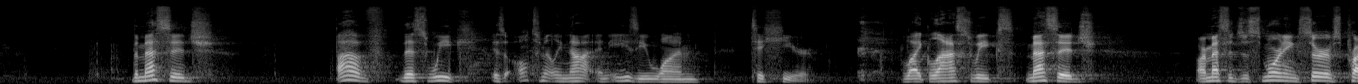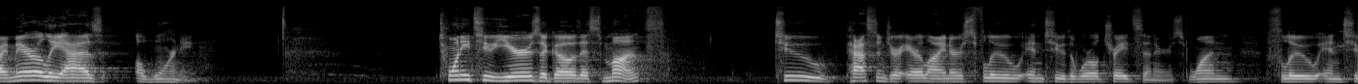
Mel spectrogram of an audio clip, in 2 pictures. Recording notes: Message Preached at Valley Creek Church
